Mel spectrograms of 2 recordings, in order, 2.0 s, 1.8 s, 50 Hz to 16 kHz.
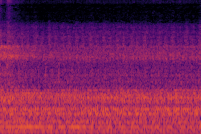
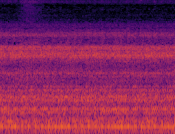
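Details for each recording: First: Vintage HPA wheel balancer, probably Danish, early 1960s, running with about 75 g weight added. Steady motor hum with a fast even thumping shake; the whole machine shakes. Heavy out-of-balance vibration. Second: Vintage HPA wheel balancer, probably Danish, early 1960s, running with no added weight and not bolted to the floor. Steady even whirr and hum, no knocking or wobble beat, only slight vibration from sitting unbolted; zebra indicator disc stays stable. Normal running.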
